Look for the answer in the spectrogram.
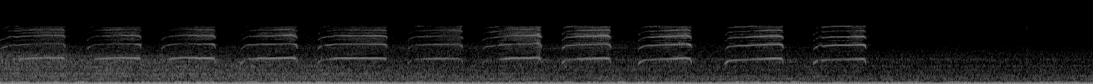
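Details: Common swift calling at its nest in the early morning: a regular run of about ten short, harsh, buzzy screeches, roughly one every three quarters of a second, then quiet with only a low hum.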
